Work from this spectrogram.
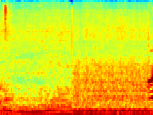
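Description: A Mitsubishi Evo X fitted with a new turbo cruises on the road, its engine giving a steady, close drone with a low rumble throughout.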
